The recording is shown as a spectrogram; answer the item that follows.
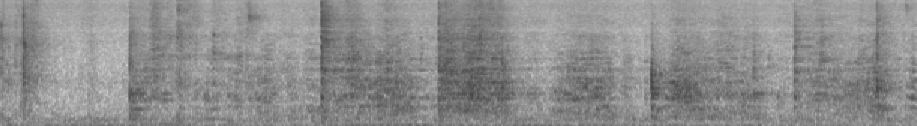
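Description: Kitchen containers and utensils being handled on a countertop: a handful of separate knocks and clatters, roughly a second apart.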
